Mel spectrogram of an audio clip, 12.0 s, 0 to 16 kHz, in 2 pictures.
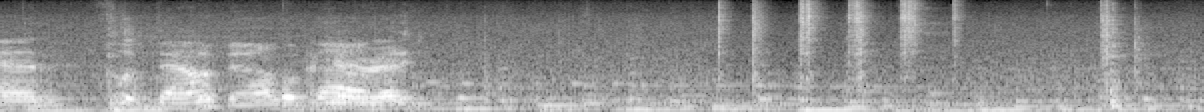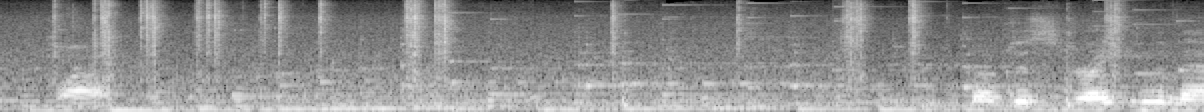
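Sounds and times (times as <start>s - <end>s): background music: 0.0s - 12.0s
welding electrode crackles: 3.6s - 4.9s, 5.5s - 11.9s.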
